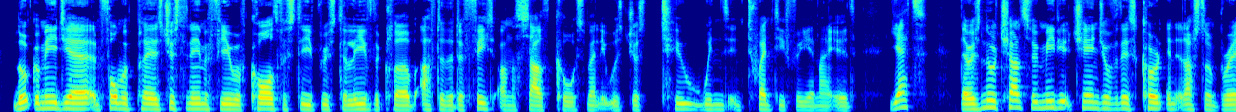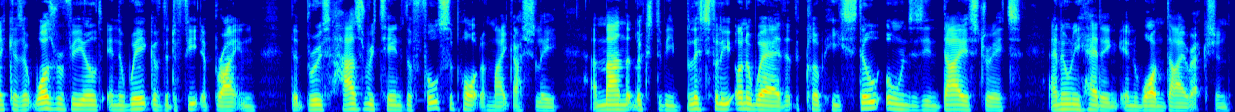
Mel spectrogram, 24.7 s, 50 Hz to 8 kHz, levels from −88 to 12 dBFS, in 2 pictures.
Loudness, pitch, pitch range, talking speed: -30 LUFS, 130 Hz, 120-145 Hz, 230 wpm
